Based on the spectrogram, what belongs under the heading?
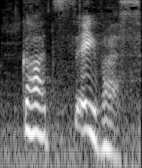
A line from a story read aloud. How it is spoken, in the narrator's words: cried Andy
